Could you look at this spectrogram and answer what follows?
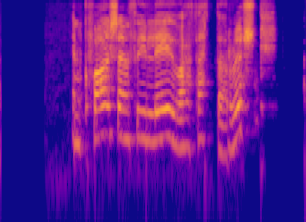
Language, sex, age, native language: Icelandic, female, 30-39, English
